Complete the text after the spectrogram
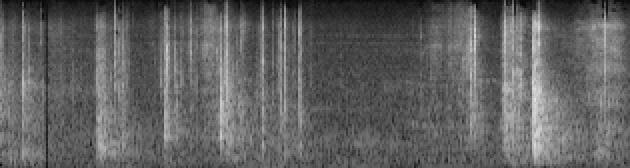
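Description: A key card clicks into a door lock.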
